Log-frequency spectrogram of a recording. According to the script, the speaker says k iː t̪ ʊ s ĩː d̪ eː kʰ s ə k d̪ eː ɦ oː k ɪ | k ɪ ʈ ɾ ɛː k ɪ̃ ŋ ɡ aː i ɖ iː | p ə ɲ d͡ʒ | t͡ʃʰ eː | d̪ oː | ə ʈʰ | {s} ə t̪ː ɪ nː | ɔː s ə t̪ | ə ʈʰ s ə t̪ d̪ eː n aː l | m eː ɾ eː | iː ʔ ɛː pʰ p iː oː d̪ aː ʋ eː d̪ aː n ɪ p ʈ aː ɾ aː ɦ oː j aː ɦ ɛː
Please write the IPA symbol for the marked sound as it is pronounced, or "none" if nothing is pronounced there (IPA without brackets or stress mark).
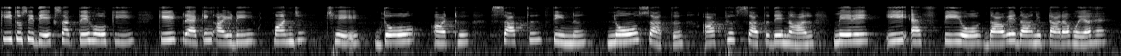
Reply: s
